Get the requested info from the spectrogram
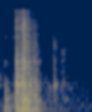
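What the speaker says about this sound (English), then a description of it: "Please stop digging on the door." A cat scratches at a door: one broad scraping rasp lasting under half a second, then a couple of softer, fainter scuffs, close by in a quiet room.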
